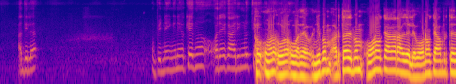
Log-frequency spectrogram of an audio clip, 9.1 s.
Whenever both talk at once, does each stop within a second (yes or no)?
yes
